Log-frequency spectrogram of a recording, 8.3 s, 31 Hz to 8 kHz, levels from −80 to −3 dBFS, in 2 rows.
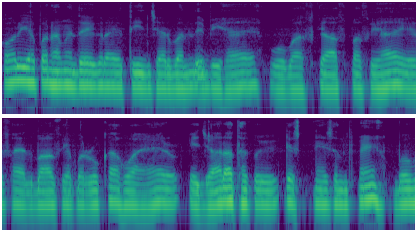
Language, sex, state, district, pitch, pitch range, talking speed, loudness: Hindi, male, Jharkhand, Jamtara, 115 Hz, 110-125 Hz, 215 wpm, -32 LUFS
